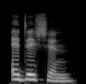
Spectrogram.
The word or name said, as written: edition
